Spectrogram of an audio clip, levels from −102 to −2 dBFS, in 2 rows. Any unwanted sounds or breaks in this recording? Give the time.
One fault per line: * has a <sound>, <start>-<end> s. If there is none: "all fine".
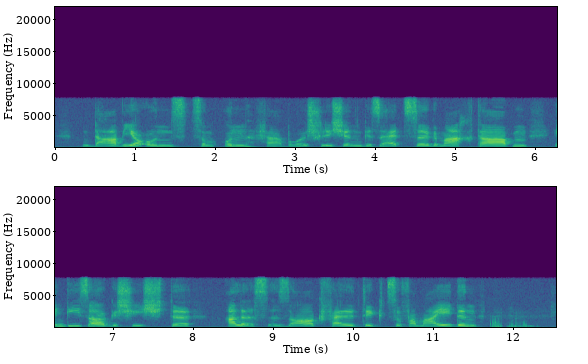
* has a laugh, 11.7-12.4 s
